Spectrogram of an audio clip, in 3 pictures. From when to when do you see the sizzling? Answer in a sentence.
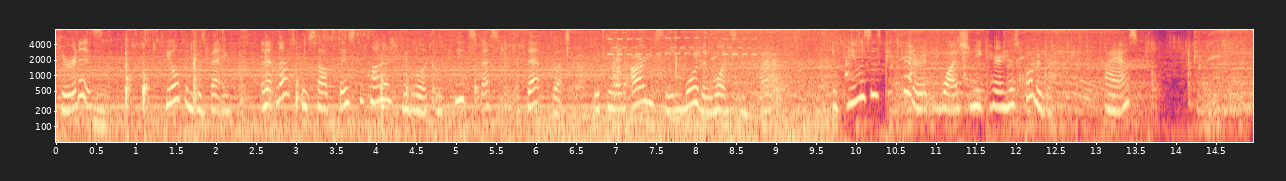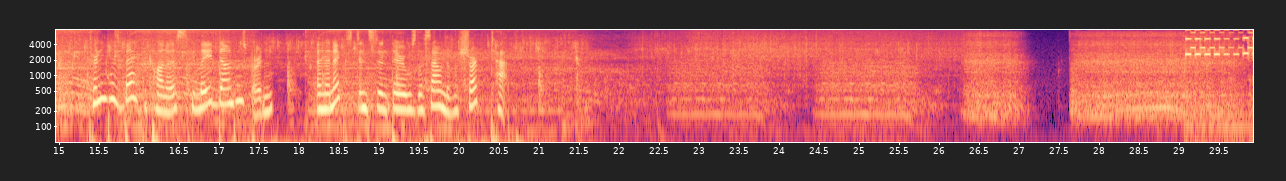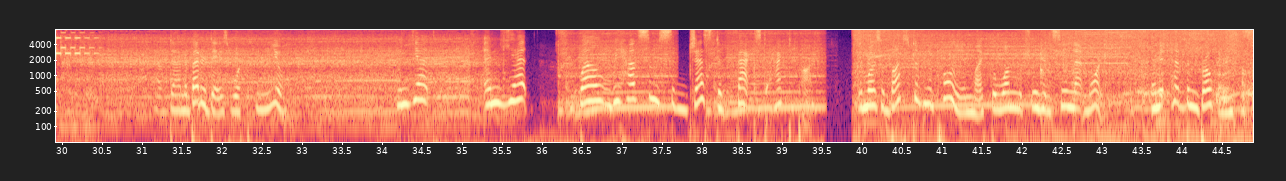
The sizzling can be heard from 0.0 to 26.5 s and from 39.9 to 44.8 s.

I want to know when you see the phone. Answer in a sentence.
You can hear the phone from 6.9 to 8.8 s and from 29.1 to 30.6 s.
